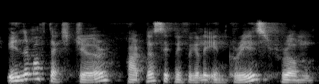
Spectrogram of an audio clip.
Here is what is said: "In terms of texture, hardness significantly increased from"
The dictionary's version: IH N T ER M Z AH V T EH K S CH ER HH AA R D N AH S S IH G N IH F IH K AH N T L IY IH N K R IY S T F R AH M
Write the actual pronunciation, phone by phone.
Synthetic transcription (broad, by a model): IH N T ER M AH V T EH K S CH ER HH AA R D N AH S S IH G N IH F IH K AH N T L IY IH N K R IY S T F R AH M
